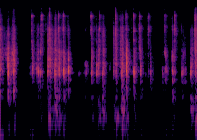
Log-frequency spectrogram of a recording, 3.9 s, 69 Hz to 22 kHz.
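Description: Both hands type with their fingertips on a full-size, backlit, typewriter-style mechanical keyboard with blue switches, an aluminum body and round plastic keycaps. Rapid, clicky keystrokes come in bursts separated by short silent pauses. Each click is sharp and bright, centered around 1.2 kHz, with crisp high-end snap and almost no low end.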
